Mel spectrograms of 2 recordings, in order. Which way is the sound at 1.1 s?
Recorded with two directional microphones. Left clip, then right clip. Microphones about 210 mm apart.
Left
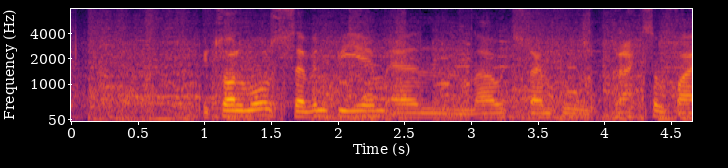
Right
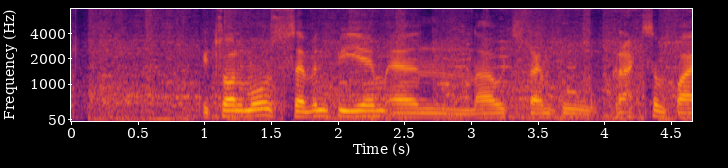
20° right (ahead or behind).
